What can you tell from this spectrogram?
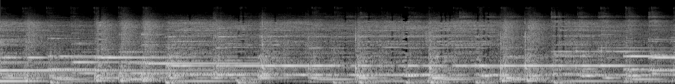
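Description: Instrumental background music with a steady drum beat and a melody of held and repeated notes.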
